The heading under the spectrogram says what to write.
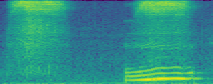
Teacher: our tongue forms a little Gap just near that alveolar Ridge so it doesn't really touch it there's no closure it just comes very close and forms a little Gap through which the air flows and creates this these two fricative sounds and z let's have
